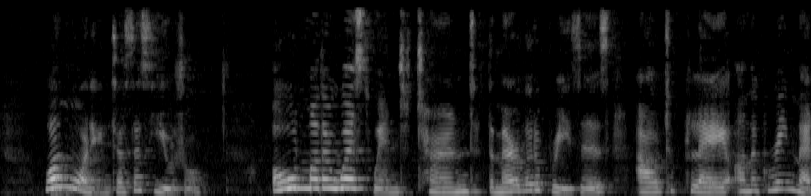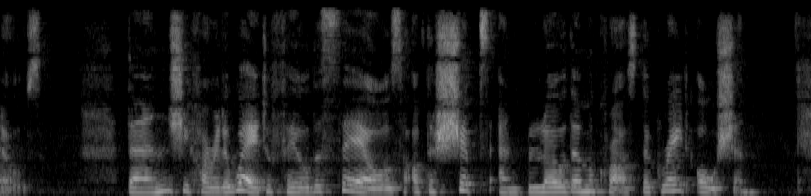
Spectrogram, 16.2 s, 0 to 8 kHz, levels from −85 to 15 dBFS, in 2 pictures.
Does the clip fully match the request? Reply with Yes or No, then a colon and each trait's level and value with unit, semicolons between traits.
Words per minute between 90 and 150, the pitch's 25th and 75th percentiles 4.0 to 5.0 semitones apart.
Yes: average, 145 wpm; average, 4.5 semitones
